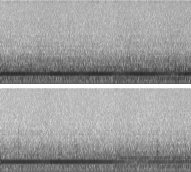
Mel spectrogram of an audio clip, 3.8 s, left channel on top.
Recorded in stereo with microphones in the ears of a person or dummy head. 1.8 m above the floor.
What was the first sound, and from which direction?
Only background noise.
